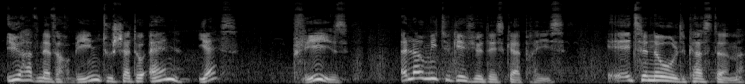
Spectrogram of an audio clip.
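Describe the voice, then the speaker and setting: An actor playing a courtly noble lord in a fantasy video game, pompous, formal and smugly gracious. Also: male voice, on the high side, sing-song, a little slow, slightly rough, full character voice.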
